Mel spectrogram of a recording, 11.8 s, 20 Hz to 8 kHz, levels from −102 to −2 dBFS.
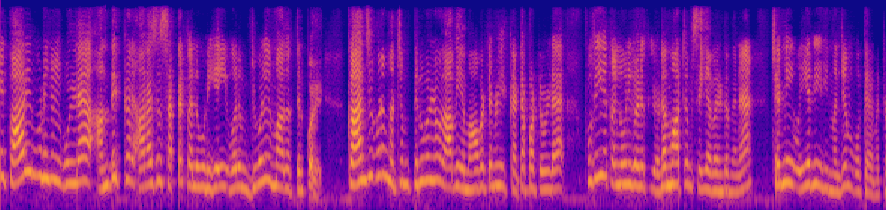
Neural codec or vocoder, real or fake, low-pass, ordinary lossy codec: codec, 16 kHz, 1 kbps, X-Codec, HuBERT features, trained on general audio; fake; 7.2 kHz; AAC, 48 kbps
